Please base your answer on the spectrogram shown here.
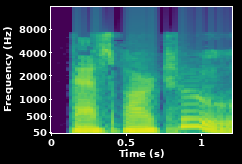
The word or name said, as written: passepartout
